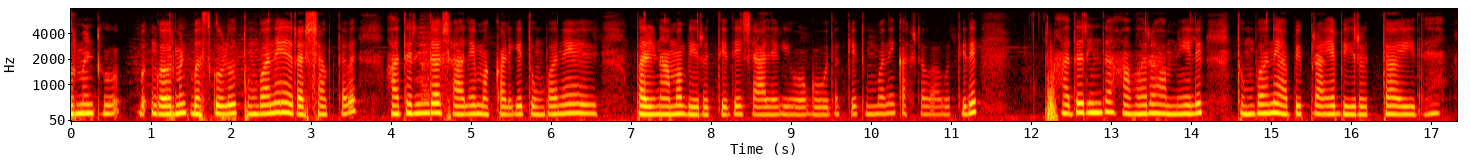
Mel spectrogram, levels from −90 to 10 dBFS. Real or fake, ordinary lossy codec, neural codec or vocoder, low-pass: fake; Opus, 64 kbps; vocoder, 44.1 kHz, 128 mel bands every 512 samples, BigVGAN v2; 7.2 kHz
